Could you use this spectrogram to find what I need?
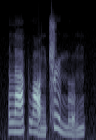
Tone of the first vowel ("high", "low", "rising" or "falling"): rising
